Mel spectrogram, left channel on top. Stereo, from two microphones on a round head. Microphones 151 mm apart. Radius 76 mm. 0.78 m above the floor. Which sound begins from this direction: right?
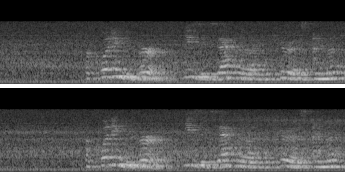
A woman speaking, at 0.8 s.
